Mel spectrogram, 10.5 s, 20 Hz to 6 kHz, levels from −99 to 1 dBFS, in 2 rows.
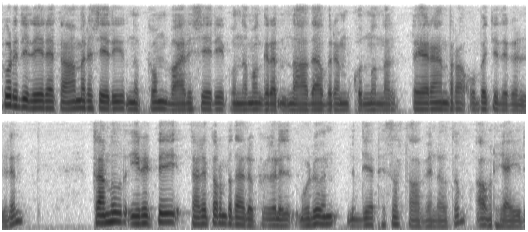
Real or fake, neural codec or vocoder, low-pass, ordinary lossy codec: fake; codec, 24 kHz, 0.9 kbps, WavTokenizer, medium speech release version 2; 5.4 kHz; none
